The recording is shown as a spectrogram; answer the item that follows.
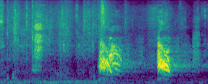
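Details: Two loud, harsh barks about a second apart from a Mountain Cur squirrel dog hunting in walnut and hickory woods at the end of the day, over faint rustling.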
